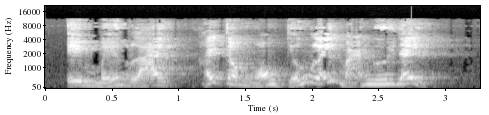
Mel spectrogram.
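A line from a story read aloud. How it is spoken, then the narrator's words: Loud angry shout. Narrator (Vietnamese): Quái khách lớn tiếng quát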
